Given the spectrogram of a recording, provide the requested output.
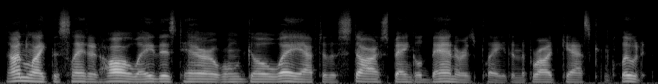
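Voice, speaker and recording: A man's voice: mid-range voice, fairly even intonation, moderate pace, fairly bright tone, clear, resonant tone, dry recording, lightly acted. A man playing an ominous, wry old-time radio horror host, theatrical and portentous with dry jokes. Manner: theatrical, portentous, dryly joking. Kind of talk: 1950s radio anthology host parody.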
